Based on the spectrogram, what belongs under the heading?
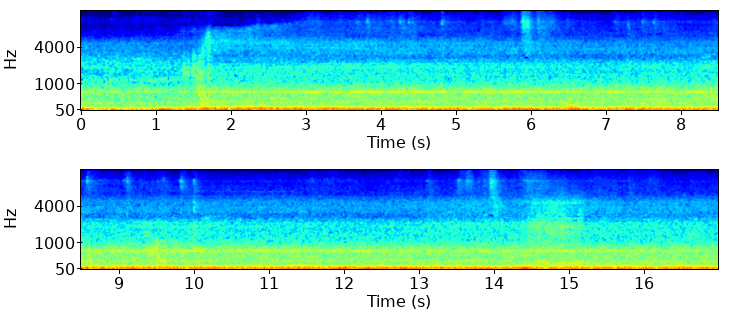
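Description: Passenger train running at speed, heard from inside the carriage: a steady low rumble with a steady whine over it and a few faint clicks.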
